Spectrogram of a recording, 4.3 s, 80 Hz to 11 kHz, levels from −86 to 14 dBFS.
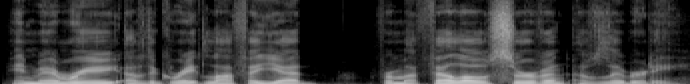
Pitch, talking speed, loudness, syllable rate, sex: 120 Hz, 165 wpm, -18 LUFS, 5.3 syllables/s, male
